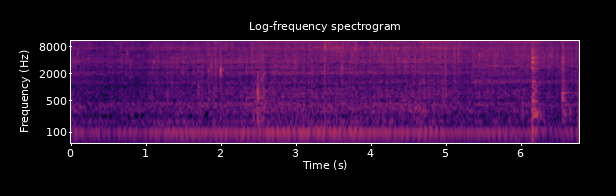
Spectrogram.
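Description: Sliced onions, whole spices and ginger-garlic paste sizzling in hot oil and ghee in a kadai: a steady high hiss with a few faint clicks and a sharper knock about six seconds in.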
